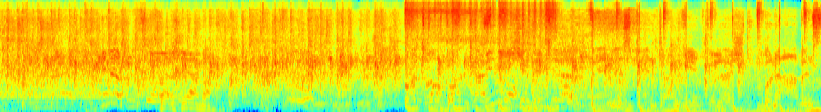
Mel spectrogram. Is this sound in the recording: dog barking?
no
